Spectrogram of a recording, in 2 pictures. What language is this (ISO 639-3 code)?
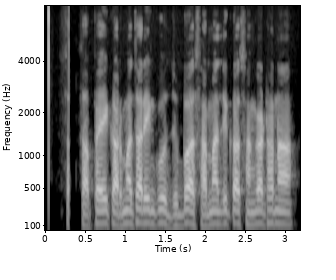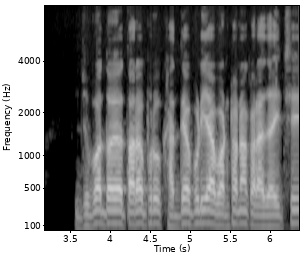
ori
